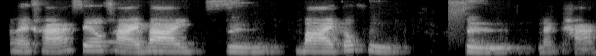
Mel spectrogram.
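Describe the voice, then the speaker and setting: Slow, bright-voiced Thai woman teaching. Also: medium pitch, steady tone, slight background noise. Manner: patient, repeats words slowly for children to echo. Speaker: primary school English teacher. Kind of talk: online classroom lesson.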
